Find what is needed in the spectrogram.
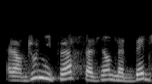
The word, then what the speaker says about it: JNPR: Réinventer sa façon de consommer au moment de l'apéro, c'est tout un concept que propose Valérie de Sutter, créatrice de la marque Juniper, euh, qui s'écrit JNPR.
